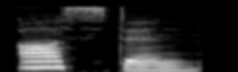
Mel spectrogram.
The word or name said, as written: austin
